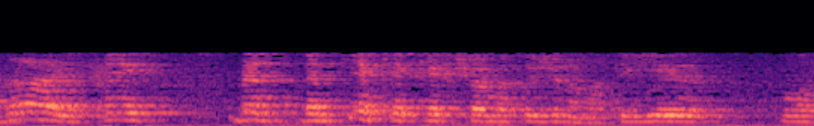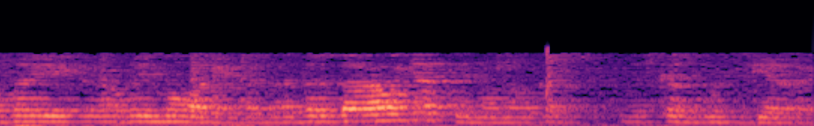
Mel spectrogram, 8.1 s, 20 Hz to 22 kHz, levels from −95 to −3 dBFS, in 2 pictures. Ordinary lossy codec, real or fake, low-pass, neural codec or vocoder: AAC, 16 kbps; real; 7.2 kHz; none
